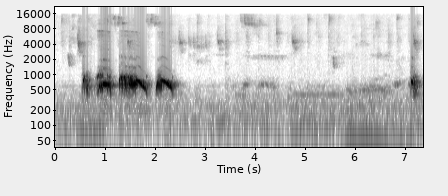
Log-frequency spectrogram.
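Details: Spotted dove giving a lure call meant to make other doves respond: three mellow coos in quick succession, the last sliding downward, then a long quiet pause before another coo begins at the end.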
